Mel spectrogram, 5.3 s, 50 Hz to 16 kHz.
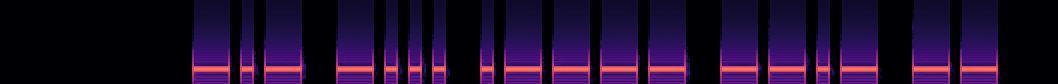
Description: Morse code, heard as a keyed tone, about 20 wpm, 700 Hz. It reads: KB1QM
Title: USA Call Signs 20wpm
